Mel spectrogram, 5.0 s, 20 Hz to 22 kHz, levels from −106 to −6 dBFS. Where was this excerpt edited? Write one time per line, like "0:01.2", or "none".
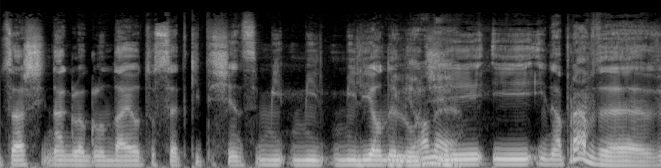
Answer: none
